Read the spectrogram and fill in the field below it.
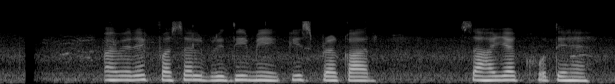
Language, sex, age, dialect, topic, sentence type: Hindi, female, 25-30, Marwari Dhudhari, agriculture, question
